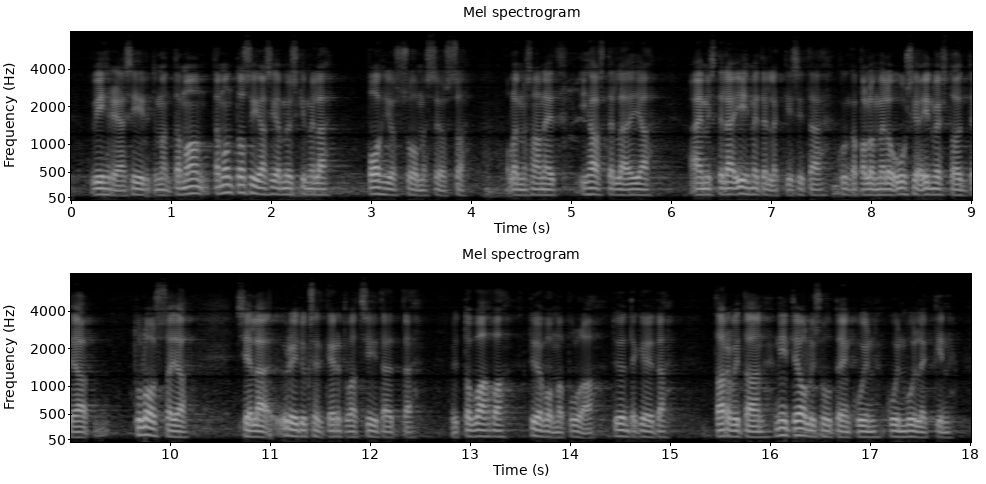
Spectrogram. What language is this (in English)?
Finnish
